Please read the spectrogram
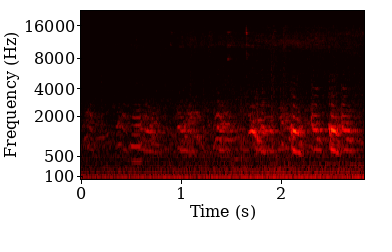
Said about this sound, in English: Once we grabbed our apple picking buckets, we headed toward the orchard, only to pass by a large barn full of turkeys.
